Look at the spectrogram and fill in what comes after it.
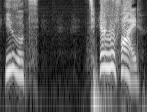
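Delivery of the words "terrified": ordinary delivery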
